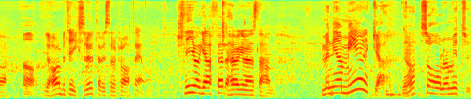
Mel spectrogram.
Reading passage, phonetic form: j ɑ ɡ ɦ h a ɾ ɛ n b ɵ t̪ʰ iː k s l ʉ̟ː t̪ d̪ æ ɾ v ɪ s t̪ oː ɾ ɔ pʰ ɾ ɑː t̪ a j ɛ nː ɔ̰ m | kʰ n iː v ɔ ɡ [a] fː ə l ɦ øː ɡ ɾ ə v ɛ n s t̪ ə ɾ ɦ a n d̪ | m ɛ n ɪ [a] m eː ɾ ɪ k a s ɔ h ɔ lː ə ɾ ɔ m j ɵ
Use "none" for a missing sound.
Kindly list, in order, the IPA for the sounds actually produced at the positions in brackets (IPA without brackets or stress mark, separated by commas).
a, a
